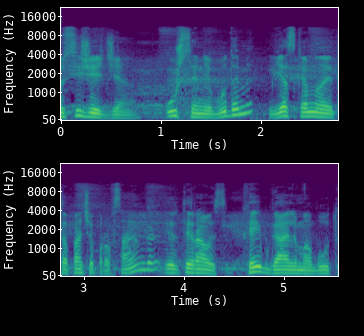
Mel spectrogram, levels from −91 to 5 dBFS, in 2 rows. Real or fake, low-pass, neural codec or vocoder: real; 10.8 kHz; none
